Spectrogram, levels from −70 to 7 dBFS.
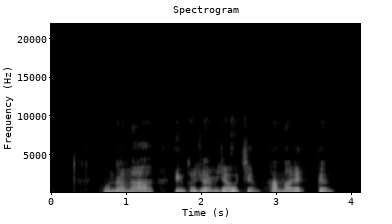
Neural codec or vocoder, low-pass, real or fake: codec, 44.1 kHz, 2.6 kbps, SNAC; 10.8 kHz; fake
